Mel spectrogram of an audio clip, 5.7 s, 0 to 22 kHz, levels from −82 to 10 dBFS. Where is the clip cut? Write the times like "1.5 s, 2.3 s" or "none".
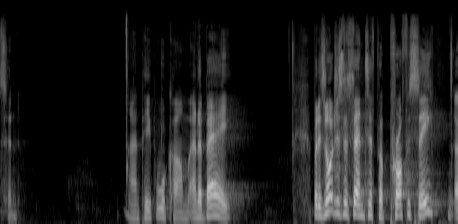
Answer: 4.7 s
